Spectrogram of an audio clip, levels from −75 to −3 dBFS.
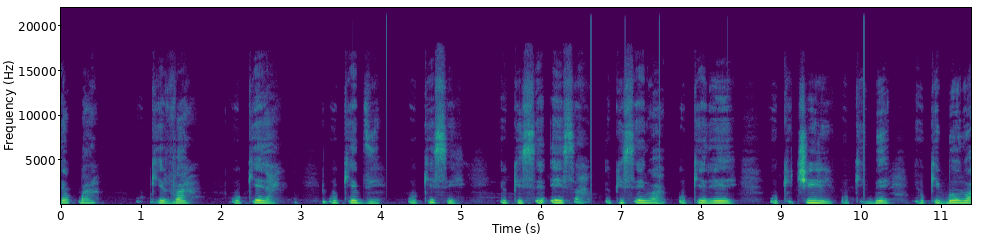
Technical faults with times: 0.22-11.31 word clock ticks

